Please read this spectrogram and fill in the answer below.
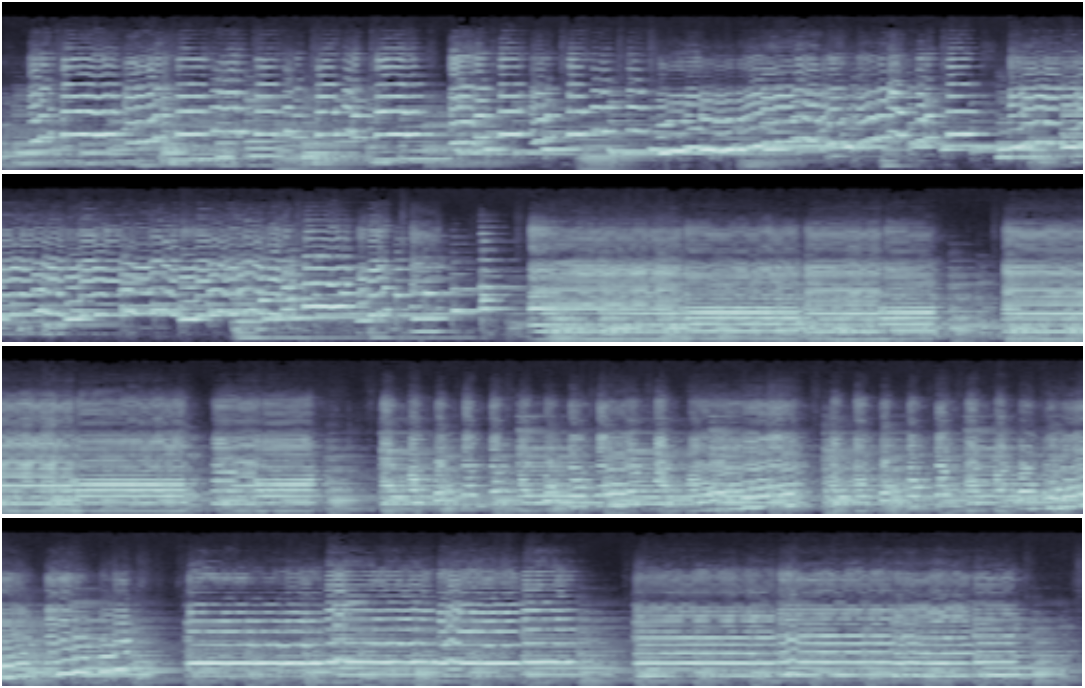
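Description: Saxophone and grand piano playing a fast classical duo: quick running notes for the first dozen seconds, then held saxophone notes over rapidly repeated piano chords, with brief breaks between phrases.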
